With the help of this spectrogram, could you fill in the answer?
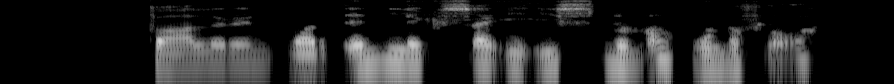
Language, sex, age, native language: Icelandic, female, 20-29, Icelandic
